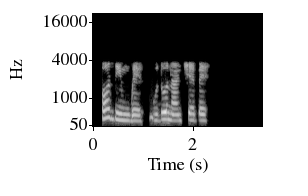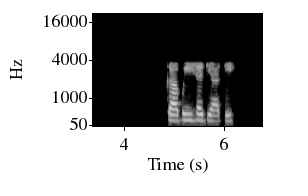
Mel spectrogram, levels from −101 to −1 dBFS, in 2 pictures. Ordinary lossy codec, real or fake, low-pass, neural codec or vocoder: none; real; 3.6 kHz; none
